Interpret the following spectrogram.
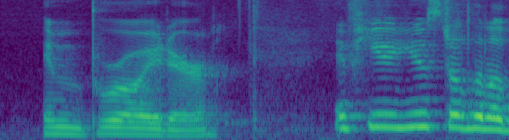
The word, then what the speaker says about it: embroider: at how to pronounce embroider embroidery and embroidered so these words are all stressed on the second syllable and the letters o I say oi like in boy that means that the first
